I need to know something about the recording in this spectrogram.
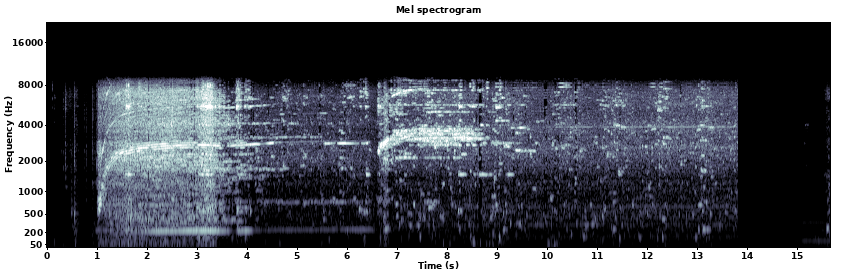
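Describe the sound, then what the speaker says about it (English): Eggs beaten hard in a bowl for zucchini muffin batter with an electric mixer, a loud steady whirring drone that starts abruptly, shifts pitch partway through, then cuts off. "Mama says to beat the bejesus out of those eggs"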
